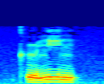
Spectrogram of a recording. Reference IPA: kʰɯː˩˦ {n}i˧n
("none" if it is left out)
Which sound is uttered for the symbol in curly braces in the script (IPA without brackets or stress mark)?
n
